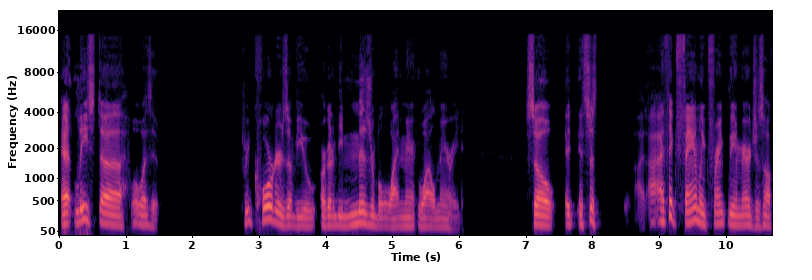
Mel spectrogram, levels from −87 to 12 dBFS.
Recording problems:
none

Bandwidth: 14.5 kHz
